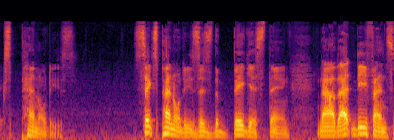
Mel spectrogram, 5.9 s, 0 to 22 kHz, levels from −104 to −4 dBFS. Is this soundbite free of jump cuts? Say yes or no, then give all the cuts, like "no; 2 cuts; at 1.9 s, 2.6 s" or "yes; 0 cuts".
yes; 0 cuts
